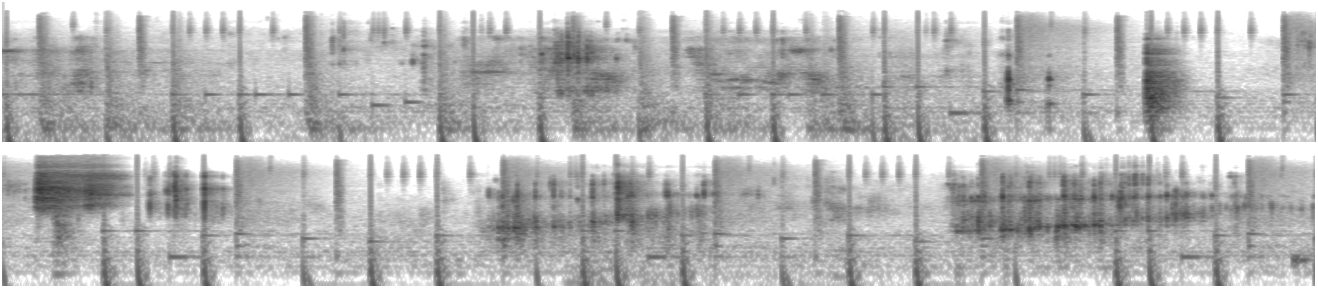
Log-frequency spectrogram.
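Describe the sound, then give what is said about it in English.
Energy drink and sparkling water pour from cans into a glass, half and half, with rapid, uneven glugging and splashing, followed by a bright fizzing hiss from the carbonation. Fairly loud, with no talking. “And then it just is like half and half of the energy drink and the sparkling water.”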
